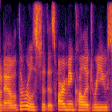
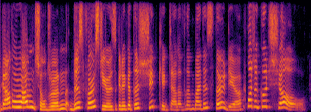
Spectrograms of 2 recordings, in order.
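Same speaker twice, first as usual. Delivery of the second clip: high, showy mock teacher calling the class over; hammed-up professor announcing a fight, much higher; gleeful professor; 6 semitones higher than usual. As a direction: play a delighted ringmaster teacher relishing a beating.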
